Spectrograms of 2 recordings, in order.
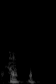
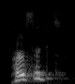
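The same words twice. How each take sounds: First: Quiet assurance. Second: High, loud, rising query; incredulous question. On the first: Parent affirming the child to a doubter, quietly certain. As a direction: answer almost under the breath. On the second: Challenging a parent who calls the child perfect, incredulous. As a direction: ask it in disbelief. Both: Acted.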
